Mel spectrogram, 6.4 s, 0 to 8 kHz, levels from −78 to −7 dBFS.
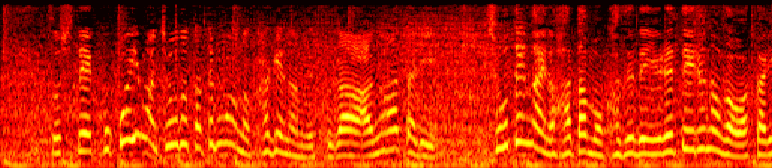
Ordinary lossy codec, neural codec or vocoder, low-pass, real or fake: none; codec, 16 kHz, 16 kbps, FreqCodec, larger model; 7.2 kHz; fake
